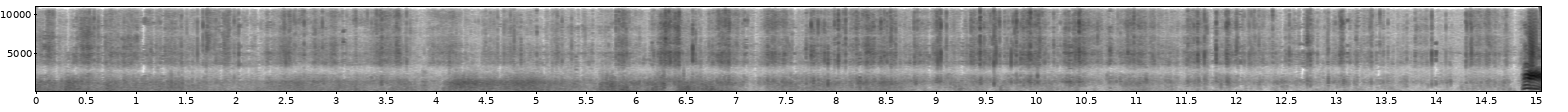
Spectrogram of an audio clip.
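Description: Dry grass rustling and crackling underfoot as someone walks across a field, with louder rushes of noise about four and six seconds in.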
